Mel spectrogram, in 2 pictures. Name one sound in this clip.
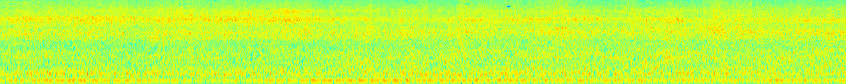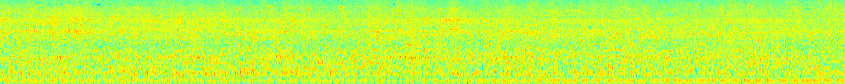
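A long freight train rumbles and clanks steadily along the rails nearby.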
